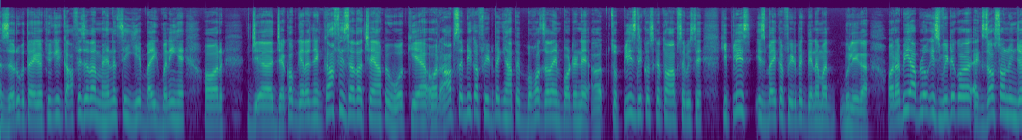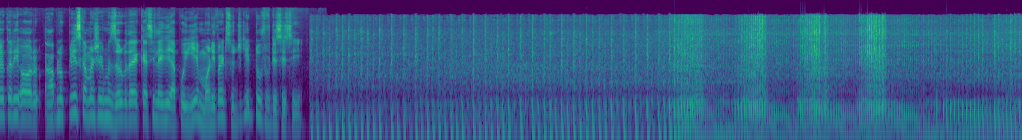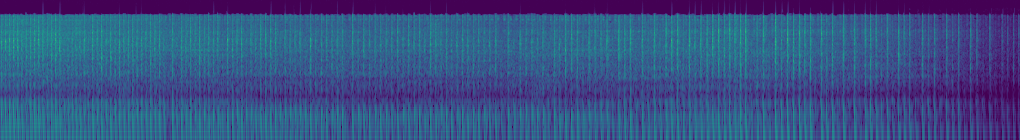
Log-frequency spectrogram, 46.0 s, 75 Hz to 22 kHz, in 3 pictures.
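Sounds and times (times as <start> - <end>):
motorcycle engine idling: 20.0 - 45.9
motorcycle throttle blips: 20.0 - 45.9.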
